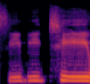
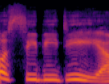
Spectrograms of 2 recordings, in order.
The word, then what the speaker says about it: CBT: I always say CBT, but I always have to say it's CBT with a T, not a D. Everyone thinks, oh, CBD. I'm like, well, we can talk about that another day in some TSH.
